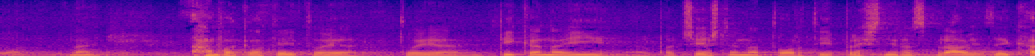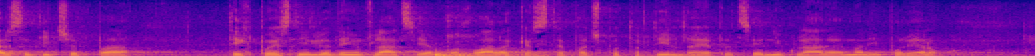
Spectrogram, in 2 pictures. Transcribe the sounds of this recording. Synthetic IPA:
nɛ | ampakokɛjt̪ʰoːjɛt̪oːjɛpikanaialpat͡ʃeʃnɛnat̪oːɾt̪ipɾɛjʃniɾaspɾaːʋizd̪ɛjkʰaɾsɛt̪iːt͡ʃɛpa | t̪eːxpɔjasnilɡlɛd̪einflaːt̪sijɛpaxʋaːlakɛɾst̪ɛpat͡ʃpɔt̪əɾd̪ild̪ajɛpɾɛt̪seːd̪nikulaːd̪ɛmɐnipuleːɾaw

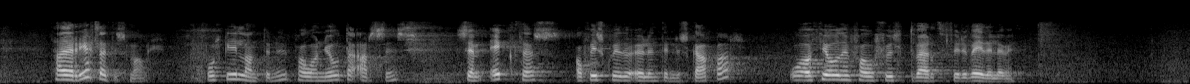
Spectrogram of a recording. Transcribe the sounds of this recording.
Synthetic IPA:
θaðɛɾrrjɛht̪lajt̪ɪsma̰ːwl | afowl̥cɪilant̪ɪnʏfaːwawnjoːwt̪a̰ʔa̰ɾ̥sɪnsːɛmejkθɛsawfɪskvɪːðʏʔœɥlɪnt̪ɪnːʏskaːpaɾ̥ | ɔɣawθjoːwðɪnfaːwʏfʏl̥t̪vɛɾðfɪɾɪɾveːjðɪlɛːvɪn

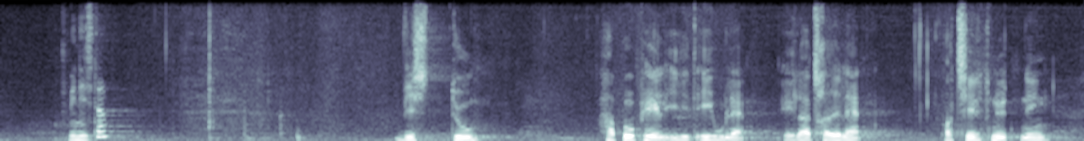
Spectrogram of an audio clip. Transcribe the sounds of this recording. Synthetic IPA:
minisd̥ɐ | ʋe̝sd̥u | hɑ̈b̥o̝pʰelie̝d̥e̝ːṵːlæn̰elɐt͡sʰʁɛð̞ˠjəlæn̰ | ɒ̽t͡sʰe̝lkʰnyd̥ne̝ŋ

